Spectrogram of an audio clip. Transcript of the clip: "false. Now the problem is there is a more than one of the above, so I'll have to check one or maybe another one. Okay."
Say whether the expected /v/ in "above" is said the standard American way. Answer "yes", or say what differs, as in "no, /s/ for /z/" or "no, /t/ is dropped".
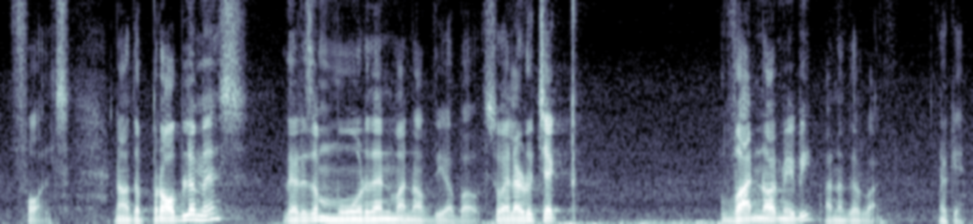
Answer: yes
